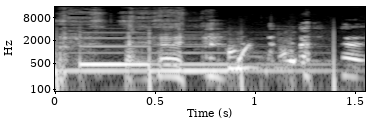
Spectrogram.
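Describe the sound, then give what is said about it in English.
Telephone line connecting tones as a caller is brought onto the line of a show: a steady, low electronic hum holds for most of a second, mixed with shifting beeps and chirps, then quick clicks and short blips as the call connects. “I think we have him coming on the line.”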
